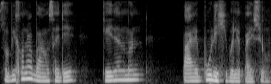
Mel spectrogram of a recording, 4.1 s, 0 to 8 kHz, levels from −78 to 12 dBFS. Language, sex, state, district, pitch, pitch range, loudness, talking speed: Assamese, male, Assam, Sonitpur, 140 Hz, 130-160 Hz, -16 LUFS, 130 wpm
